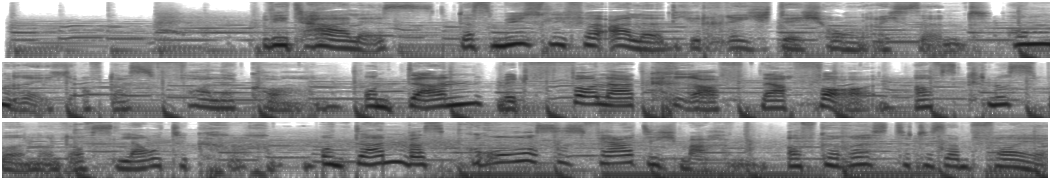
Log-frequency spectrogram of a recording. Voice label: DE voiceover; Vitalis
